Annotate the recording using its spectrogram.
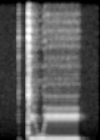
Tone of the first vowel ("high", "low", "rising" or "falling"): low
